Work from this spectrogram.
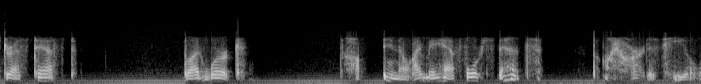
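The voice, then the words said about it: Strained, fading voice. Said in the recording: “Excuse me, I'm losing my voice.”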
